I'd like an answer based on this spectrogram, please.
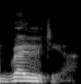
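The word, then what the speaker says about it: Rohdea: Manor rodia rodia and how do you say it rhodia well I say rodia dead they're Japanese basically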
